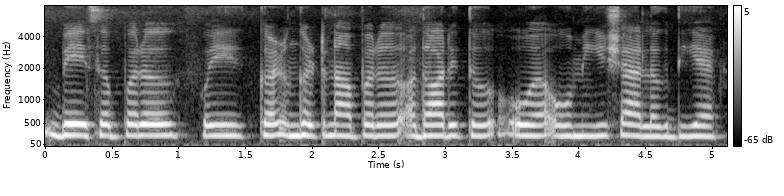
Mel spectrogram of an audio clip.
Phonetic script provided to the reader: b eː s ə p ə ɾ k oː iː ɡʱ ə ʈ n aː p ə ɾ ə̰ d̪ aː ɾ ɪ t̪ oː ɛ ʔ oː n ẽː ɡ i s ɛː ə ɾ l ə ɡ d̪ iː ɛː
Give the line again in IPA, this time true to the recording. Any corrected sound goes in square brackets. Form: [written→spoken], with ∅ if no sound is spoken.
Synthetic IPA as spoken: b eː s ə p ə ɾ k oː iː ɡʱ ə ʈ n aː p ə ɾ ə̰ d̪ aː ɾ ɪ t̪ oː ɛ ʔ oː [n→m] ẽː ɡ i [s→ʃ] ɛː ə ɾ l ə ɡ d̪ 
